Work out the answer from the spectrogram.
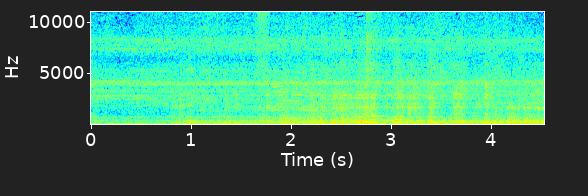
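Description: Running noise inside a Hankyu 7000-series commuter train pulling away from the station: a low rumble of wheels and running gear that grows steadily louder as the train gathers speed.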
